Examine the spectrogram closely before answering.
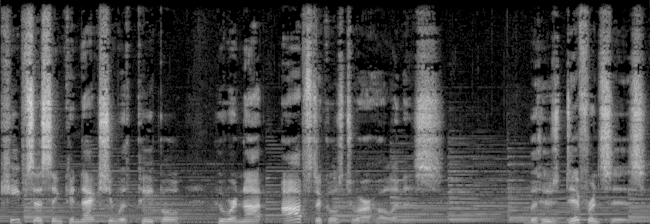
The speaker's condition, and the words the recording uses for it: None; typical speech.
